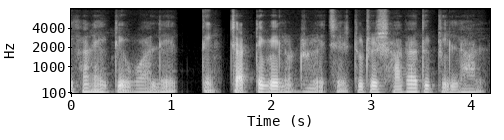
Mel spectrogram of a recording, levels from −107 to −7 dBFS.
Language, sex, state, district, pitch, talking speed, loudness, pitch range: Bengali, male, Odisha, Malkangiri, 110 Hz, 170 wpm, -26 LUFS, 70-120 Hz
